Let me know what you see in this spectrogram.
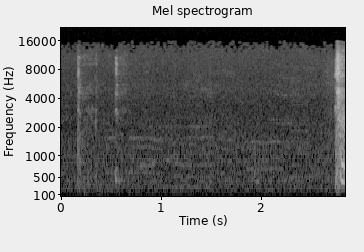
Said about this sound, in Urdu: کھانسی بھی آ گئی میرے بچے کو.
